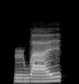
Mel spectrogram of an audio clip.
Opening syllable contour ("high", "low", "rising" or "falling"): rising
